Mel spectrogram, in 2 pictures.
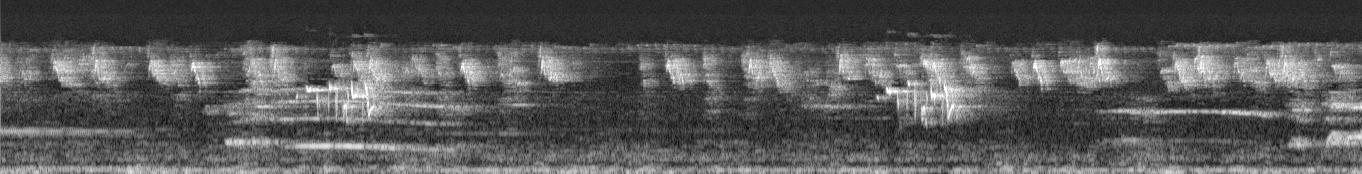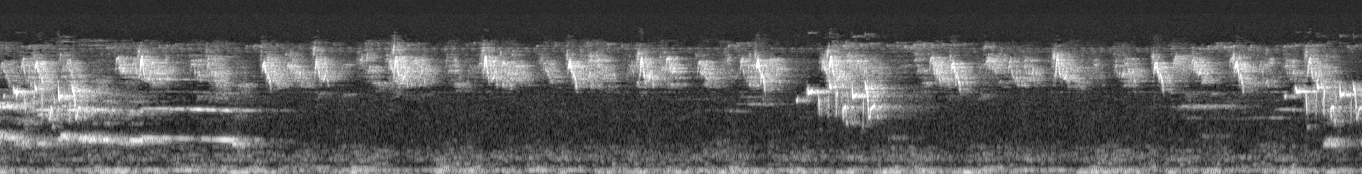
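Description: Faint birdsong: several small birds chirping and twittering rapidly and continuously, with a few short gliding whistles, over a low steady hum.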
